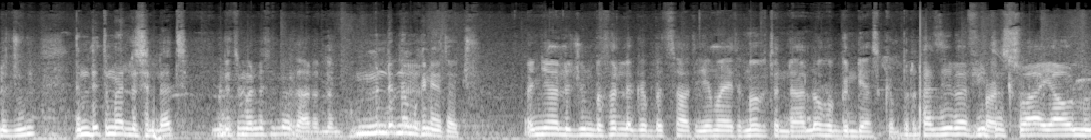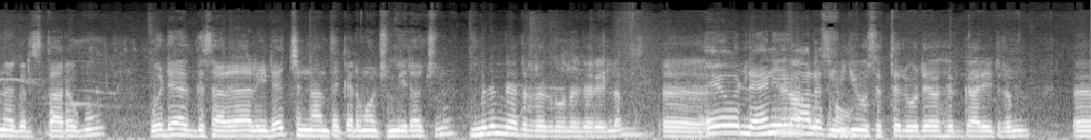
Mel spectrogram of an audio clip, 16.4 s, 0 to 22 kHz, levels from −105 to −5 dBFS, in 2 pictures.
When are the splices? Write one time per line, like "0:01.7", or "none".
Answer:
0:06.8

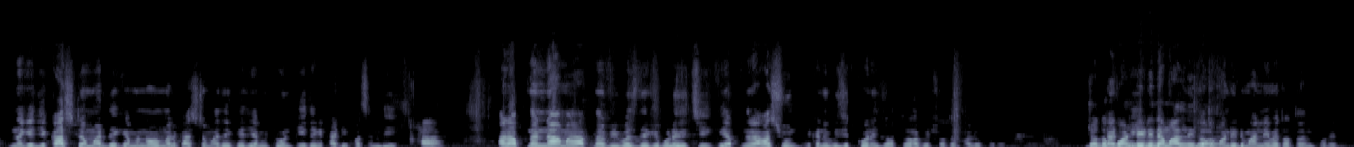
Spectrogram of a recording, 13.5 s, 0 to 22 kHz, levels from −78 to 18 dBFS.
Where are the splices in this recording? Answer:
none

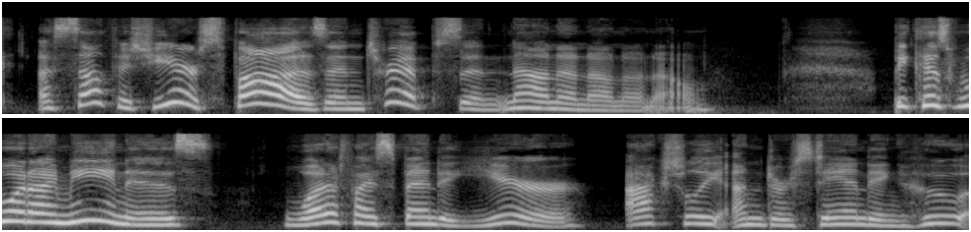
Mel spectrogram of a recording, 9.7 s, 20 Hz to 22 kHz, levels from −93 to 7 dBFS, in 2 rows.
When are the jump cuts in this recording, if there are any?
0:07.8

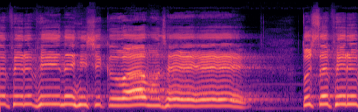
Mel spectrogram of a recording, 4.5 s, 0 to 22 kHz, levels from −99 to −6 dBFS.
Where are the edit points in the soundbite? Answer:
none

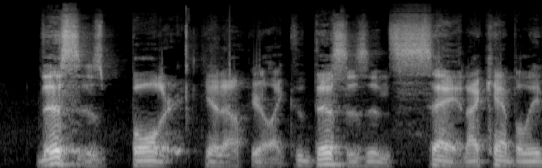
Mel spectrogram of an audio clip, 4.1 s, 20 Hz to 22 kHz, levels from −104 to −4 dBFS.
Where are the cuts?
none

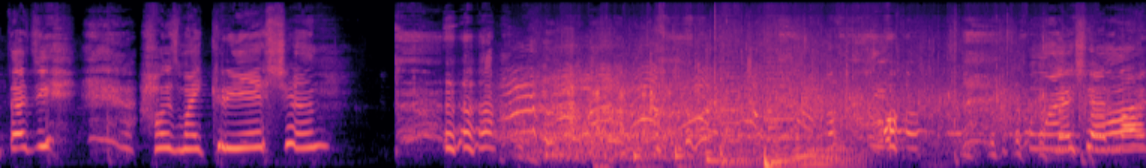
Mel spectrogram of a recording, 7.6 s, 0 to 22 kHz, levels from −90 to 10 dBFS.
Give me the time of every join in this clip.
none

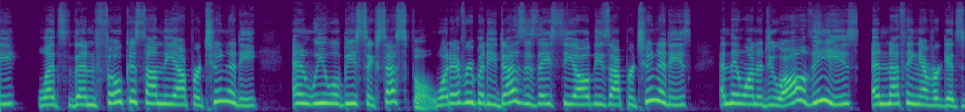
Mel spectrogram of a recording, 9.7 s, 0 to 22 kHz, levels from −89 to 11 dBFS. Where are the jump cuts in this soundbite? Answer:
none

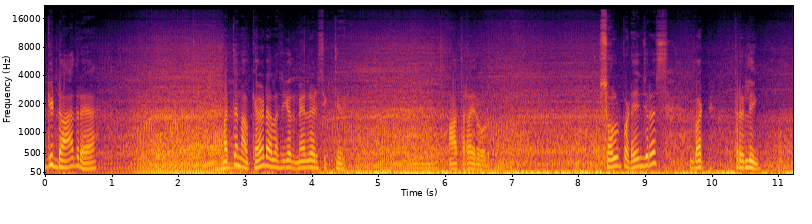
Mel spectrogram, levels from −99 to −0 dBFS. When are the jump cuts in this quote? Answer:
none

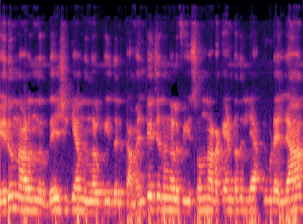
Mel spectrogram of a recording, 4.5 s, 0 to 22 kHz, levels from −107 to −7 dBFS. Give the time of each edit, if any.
0:02.2

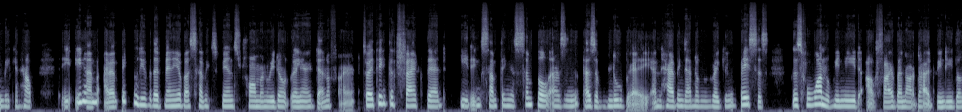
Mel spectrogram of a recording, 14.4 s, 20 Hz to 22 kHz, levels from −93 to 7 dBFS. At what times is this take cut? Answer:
0:05.5

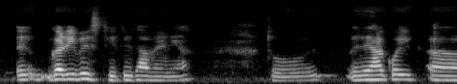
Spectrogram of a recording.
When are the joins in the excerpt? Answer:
none

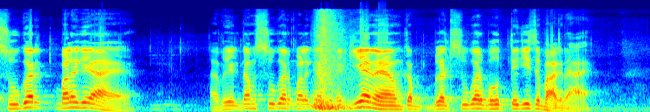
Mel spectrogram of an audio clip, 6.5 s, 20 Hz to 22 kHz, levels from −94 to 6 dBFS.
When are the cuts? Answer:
0:03.3

